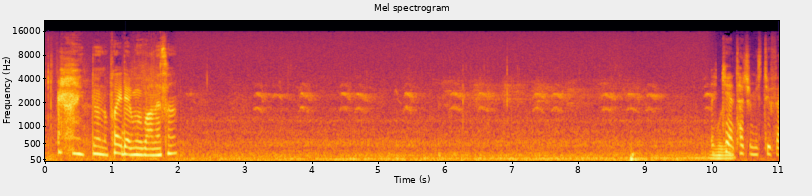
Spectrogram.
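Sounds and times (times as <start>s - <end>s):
low rumble on microphone: 2.0s - 10.4s
thump: 8.8s - 9.0s.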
